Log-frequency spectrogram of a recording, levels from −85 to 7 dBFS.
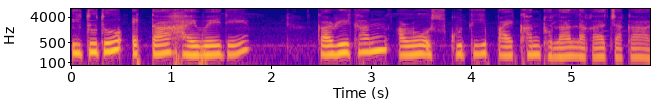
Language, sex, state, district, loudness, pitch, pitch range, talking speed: Nagamese, female, Nagaland, Dimapur, -15 LUFS, 200 Hz, 180-220 Hz, 155 wpm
